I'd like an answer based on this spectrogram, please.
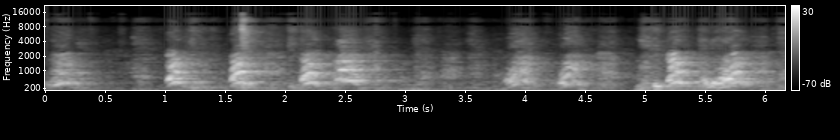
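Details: Angry dog rebelling against the top dog in a tense confrontation; irregular, rough barks, some doubled, spaced about half a second to a second apart with quieter gaps between.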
